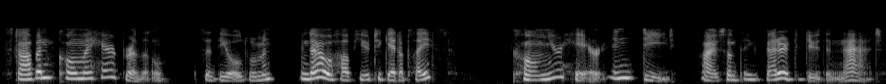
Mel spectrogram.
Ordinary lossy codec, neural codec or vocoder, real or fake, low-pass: Opus, 16 kbps; vocoder, 22.05 kHz, 80 mel bands, Vocos; fake; 5.4 kHz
